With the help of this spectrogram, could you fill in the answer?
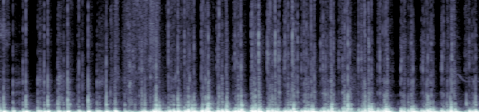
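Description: A small, hollow white cardboard earbuds box is turned in the hands while short fingernails and fingertips tap and scratch it. A rapid, uneven string of soft, dull taps with a deep, hollow low-end thump and light scratchy texture fills the clip, each tap dying away almost at once.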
